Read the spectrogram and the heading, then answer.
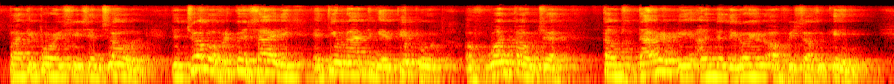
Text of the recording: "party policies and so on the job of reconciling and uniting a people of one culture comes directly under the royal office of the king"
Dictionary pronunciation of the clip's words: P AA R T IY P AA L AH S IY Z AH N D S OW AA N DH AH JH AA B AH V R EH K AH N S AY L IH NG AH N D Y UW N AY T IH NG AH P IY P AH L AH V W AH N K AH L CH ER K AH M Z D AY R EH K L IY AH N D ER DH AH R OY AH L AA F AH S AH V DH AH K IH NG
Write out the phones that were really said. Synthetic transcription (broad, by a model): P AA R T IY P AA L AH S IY S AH N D S OW AA N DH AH JH AA B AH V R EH K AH N S AY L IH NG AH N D Y UW N AY T IH NG AH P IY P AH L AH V W AH N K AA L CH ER K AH M S D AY R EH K L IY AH N D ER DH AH R OY AH L AA F AH S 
